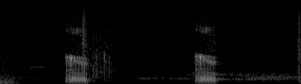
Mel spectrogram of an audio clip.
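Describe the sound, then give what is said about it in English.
A pig grunts twice, short rough snorts spaced about a second apart, fairly loud, over a steady low droning hum in the background. “Get that pig! Murder it!”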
